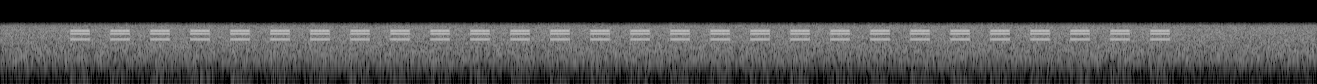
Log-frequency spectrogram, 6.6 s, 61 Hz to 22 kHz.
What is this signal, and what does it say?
Telephone call progress tone (North American plan), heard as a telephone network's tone, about 1400, 2050, 2450, 2600 Hz, 0.1 s on and 0.1 s off, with phone line noise. Off-hook warning tone.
